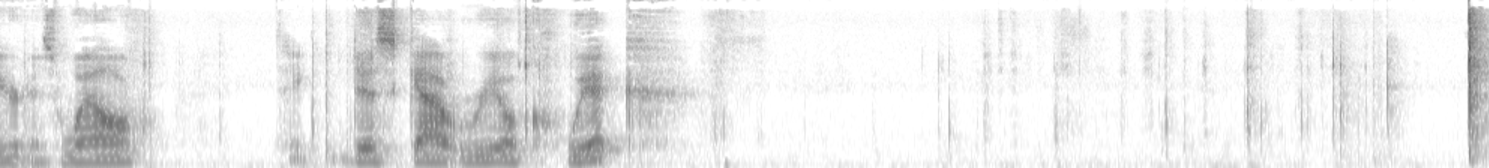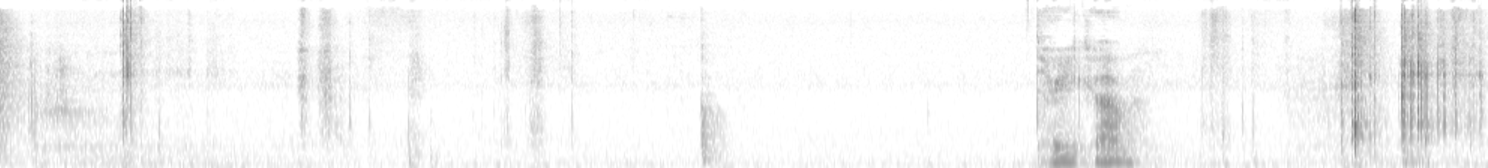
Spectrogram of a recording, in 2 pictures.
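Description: A plastic disc case clicks and rattles as a disc is handled.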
